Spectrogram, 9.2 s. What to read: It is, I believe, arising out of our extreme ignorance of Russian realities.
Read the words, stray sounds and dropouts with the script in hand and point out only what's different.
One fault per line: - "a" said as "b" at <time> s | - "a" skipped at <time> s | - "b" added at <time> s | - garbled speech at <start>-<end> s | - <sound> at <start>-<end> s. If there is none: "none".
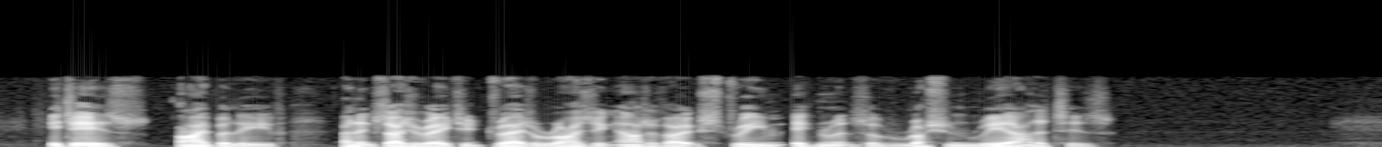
- "an exaggerated dread" added at 2.3 s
